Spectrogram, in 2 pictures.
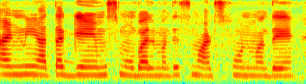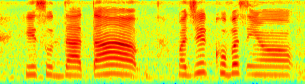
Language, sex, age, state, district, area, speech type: Marathi, female, 30-45, Maharashtra, Wardha, rural, spontaneous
